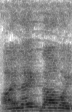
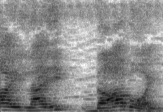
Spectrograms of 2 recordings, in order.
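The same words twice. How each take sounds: First: Said in the usual way. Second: Put-on "the" in "I like the boy" leaned on, every word drawn out very slowly and louder; teacher stressing "the", words drawn out; slow stressed demo. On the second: Shown as a demonstration. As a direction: land hard on "the" while dictating the sentence slowly. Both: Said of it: "তখন আমি বলবো".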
